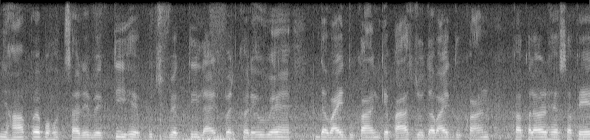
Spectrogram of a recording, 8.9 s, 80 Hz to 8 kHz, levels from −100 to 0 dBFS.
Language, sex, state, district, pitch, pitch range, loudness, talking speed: Hindi, male, Bihar, West Champaran, 130 Hz, 130-135 Hz, -16 LUFS, 160 wpm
